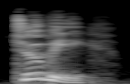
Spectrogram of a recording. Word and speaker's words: Tubi: And being that you're on Fox, they're getting into the streaming game with Tubi. Am I pronouncing that right? Tubi. What, what you are? Yeah.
